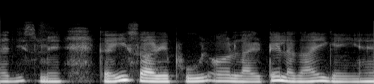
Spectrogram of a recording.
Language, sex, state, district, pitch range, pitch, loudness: Hindi, male, Jharkhand, Ranchi, 135-155 Hz, 140 Hz, -15 LUFS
